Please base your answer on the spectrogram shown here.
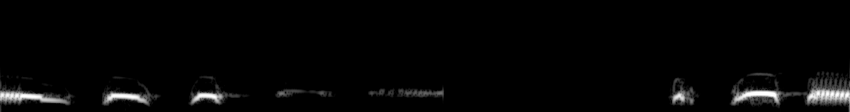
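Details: Giọng thổ style cooing from a spotted dove decoy bird: three short arched hollow coos, faint soft notes, then loud coos ending on a sustained note.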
